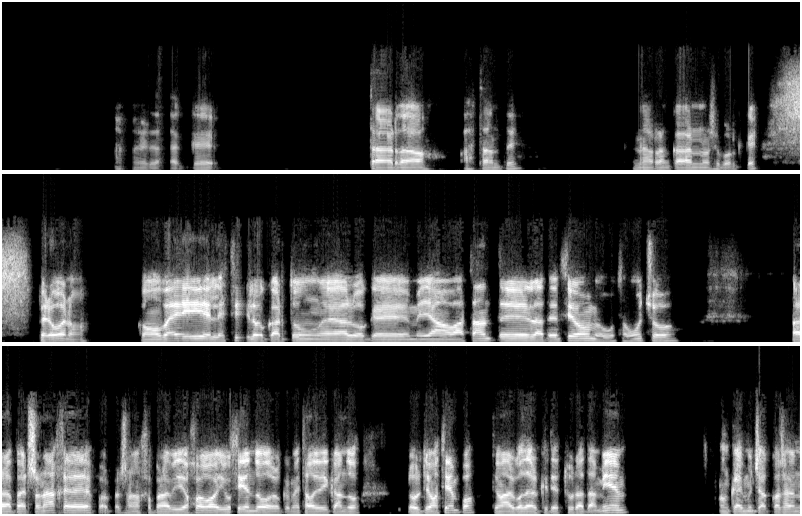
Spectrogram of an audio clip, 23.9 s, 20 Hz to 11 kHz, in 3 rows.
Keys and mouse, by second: 17.5 click.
